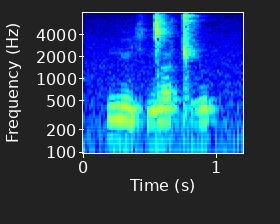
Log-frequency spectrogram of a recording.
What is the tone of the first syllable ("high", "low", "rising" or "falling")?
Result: falling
